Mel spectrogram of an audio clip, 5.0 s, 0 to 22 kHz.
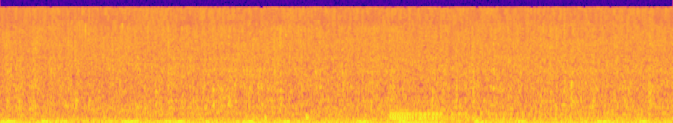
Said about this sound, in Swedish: Kan du tillåta dig att under 2 minuter bara lyssna på regnet? Föreställa dig regnet. Ha din fulla närvaro i ljudet av regnet.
